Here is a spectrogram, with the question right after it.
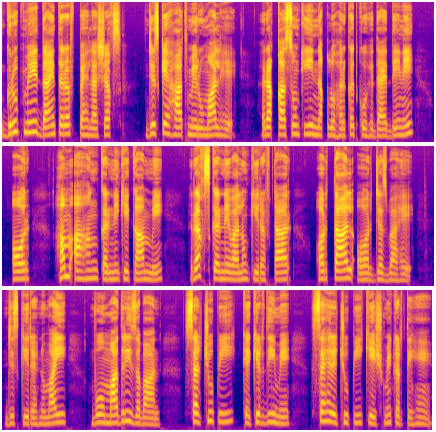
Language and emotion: Urdu, neutral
